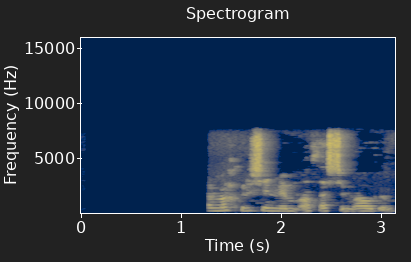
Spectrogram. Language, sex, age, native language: Icelandic, female, 14, Icelandic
